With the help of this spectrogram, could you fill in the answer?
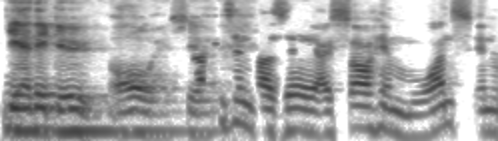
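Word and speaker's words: Noah Sarenren Bazee: It's Noah Sakum Baze. Yeah, Baze. Which Derek Ray did perfectly, along with Jeffrey Habaleo. It's not, it's got the French sound to that name.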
